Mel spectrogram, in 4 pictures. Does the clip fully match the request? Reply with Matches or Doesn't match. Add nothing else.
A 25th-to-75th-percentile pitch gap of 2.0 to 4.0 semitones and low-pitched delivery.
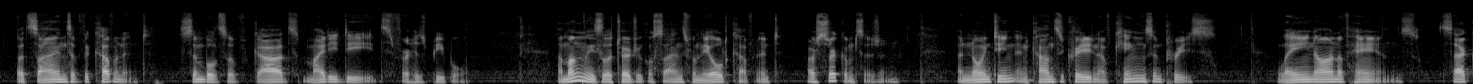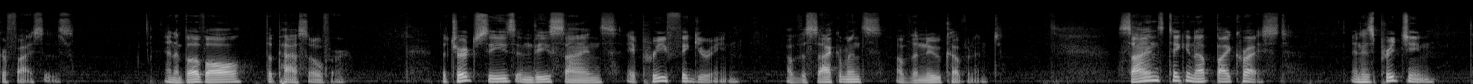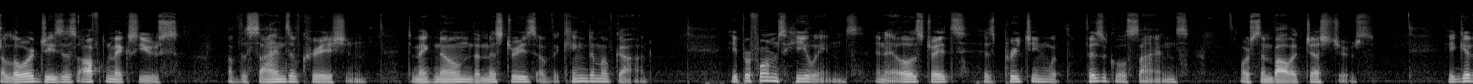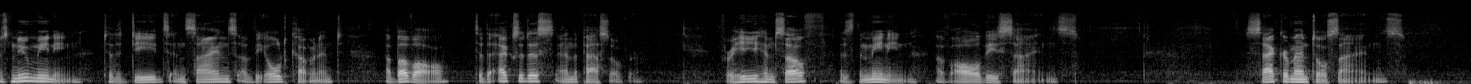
Doesn't match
